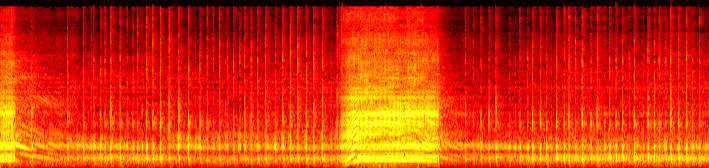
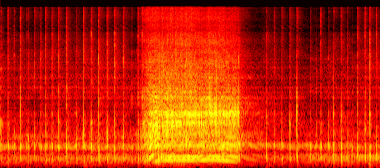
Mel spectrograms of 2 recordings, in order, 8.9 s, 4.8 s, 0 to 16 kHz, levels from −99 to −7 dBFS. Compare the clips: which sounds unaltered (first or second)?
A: first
